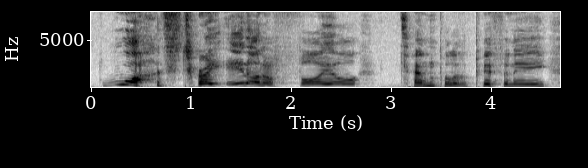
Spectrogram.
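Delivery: high, loud disbelief breaking into a laugh; real excited astonishment; amazed shout. Real, not acted. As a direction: burst out at a shock find. Surprise foil straight from pack.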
